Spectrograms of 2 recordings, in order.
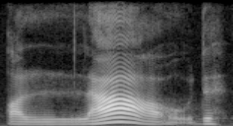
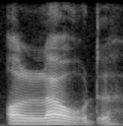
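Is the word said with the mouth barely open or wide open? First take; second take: wide open; barely open. First: It is said with the mouth opened wide. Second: It is said with the mouth barely opened. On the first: The speaker calls it right. "입을 크게 크게 쫙쫙 벌려주시기 바랍니다" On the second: The speaker calls it wrong. "이렇게 조그맣게 입을 벌리시면 안 되겠고요"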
